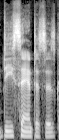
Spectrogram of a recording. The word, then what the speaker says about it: DeSantis: it will end up on Ron DeSantis's, because apparently that's how you pronounce his last name, the moron.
